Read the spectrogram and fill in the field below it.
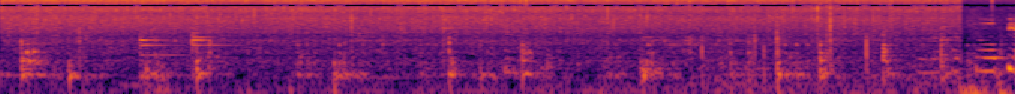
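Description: Chopped onions sautéing in hot oil for a kala chana dish give off a constant, moderately loud sizzle, with scattered spatula scrapes and taps against the pan.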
